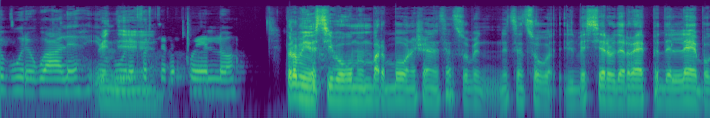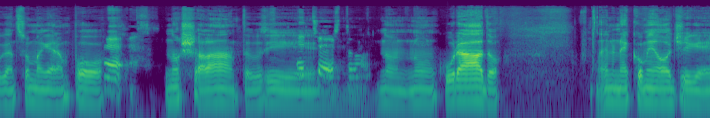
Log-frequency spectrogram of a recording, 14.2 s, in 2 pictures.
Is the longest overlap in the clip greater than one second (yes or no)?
no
